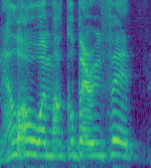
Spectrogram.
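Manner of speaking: put-on high, very loud boyish holler; big high-pitched boy's announcement; little boys calling. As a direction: shout it out like an exuberant little boy. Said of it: "little boys saying".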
